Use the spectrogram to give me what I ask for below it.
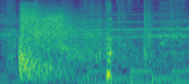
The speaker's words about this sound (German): Die schießen auf mich wollen mich umbringen.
